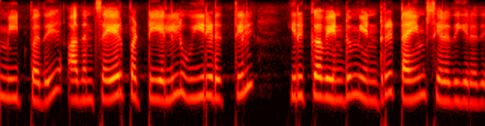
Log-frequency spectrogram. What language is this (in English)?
Tamil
